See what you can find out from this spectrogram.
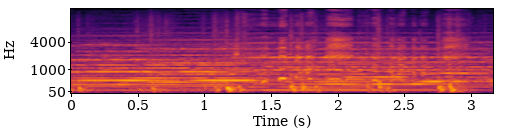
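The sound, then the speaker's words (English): A black stallion gallops up a hillside with a bareback rider, its hoofbeats falling in a quick, irregular rhythm of thuds. “She steps up on a rock, then hoists herself onto the stallion's back. Now, Neera rides bareback as Black gallops up the hill.”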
